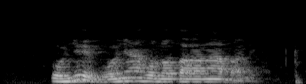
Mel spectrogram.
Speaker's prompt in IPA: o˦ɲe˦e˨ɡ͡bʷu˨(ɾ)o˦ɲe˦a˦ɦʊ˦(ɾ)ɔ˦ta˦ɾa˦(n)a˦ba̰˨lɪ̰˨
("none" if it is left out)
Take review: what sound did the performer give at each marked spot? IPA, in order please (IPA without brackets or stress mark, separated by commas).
none, l, n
